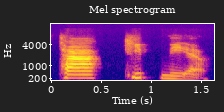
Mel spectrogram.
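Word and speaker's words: tachypnea: not really the R so it's ta keepnia yep and then a lot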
